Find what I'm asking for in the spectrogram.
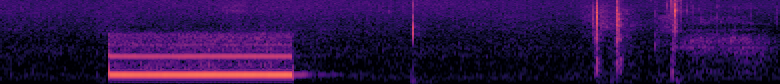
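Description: A single steady telephone tone sounds for about a second while a call is placed to the Lufthansa hotline, followed by a few faint clicks and taps.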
